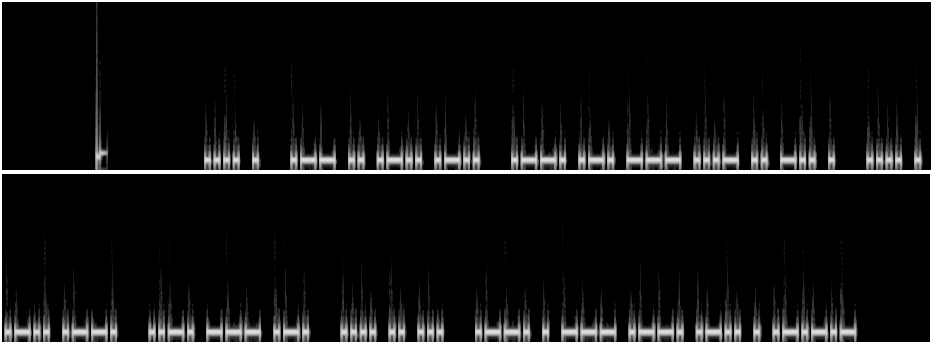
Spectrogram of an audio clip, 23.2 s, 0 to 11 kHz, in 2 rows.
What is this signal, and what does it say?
Morse code, heard as a keyed tone, about 20 wpm, 700 Hz. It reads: HE WILL PROVIDE HELP FOR HIS PEOPLE.
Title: Sentences from Top 1000 Words - Review Part 3 - 20wpm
